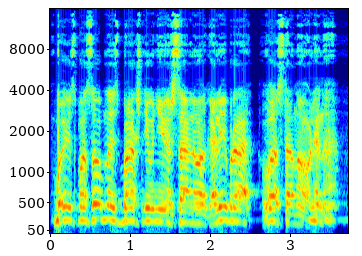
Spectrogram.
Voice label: voice message auxiliary caliber turret repaired, crew ships russian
